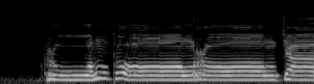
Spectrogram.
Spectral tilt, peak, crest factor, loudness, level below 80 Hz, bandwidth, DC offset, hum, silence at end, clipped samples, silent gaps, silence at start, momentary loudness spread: -7.5 dB/octave; -10 dBFS; 12 dB; -22 LUFS; -60 dBFS; 12 kHz; under 0.1%; none; 0 s; under 0.1%; none; 0.45 s; 5 LU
